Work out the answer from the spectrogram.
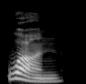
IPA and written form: wʌn (one)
